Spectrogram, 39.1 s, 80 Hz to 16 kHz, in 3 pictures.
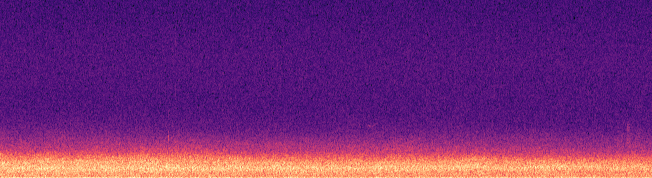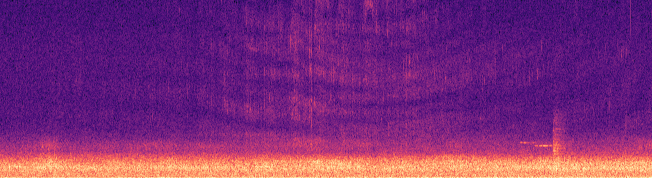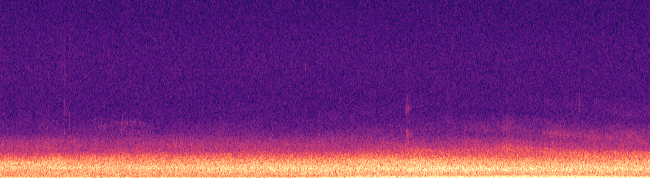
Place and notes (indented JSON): {
  "title": "Contención Island Day 9 outer southwest - Walking to the sounds of Contención Island Day 9 Wednesday January 13th",
  "date": "2021-01-13 07:47:00",
  "description": "The Drive Moor Place Woodlands Oaklands Avenue Oaklands Grandstand Road High Street Moor Crescent The Drive\nA flock of 20 Golden Plovers fly\nlooping\ncircling\nI lose them as they fly over my head",
  "latitude": "54.99",
  "longitude": "-1.63",
  "altitude": "71",
  "timezone": "Europe/London"
}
